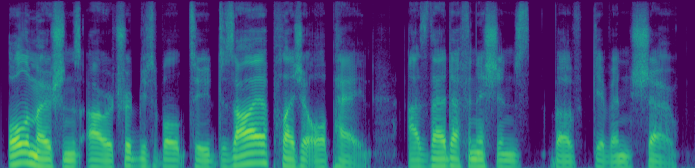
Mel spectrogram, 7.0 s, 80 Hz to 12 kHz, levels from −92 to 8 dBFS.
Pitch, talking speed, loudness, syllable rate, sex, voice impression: 100 Hz, 130 wpm, -19 LUFS, 5.4 syllables/s, male, very masculine, very adult-like, slightly old, very thick, slightly tensed, weak, slightly dark, hard, slightly muffled, slightly halting, slightly raspy, cool, intellectual, very sincere, very calm, very mature, slightly friendly, reassuring, unique, wild, slightly sweet, slightly lively, kind, slightly modest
